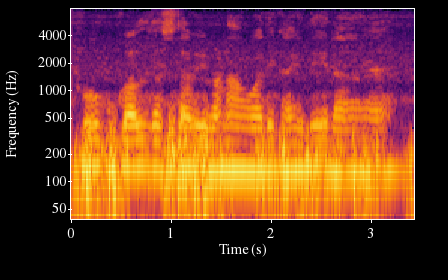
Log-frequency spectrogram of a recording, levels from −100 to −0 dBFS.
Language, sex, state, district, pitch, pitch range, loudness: Hindi, male, Haryana, Charkhi Dadri, 125 Hz, 120-130 Hz, -16 LUFS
